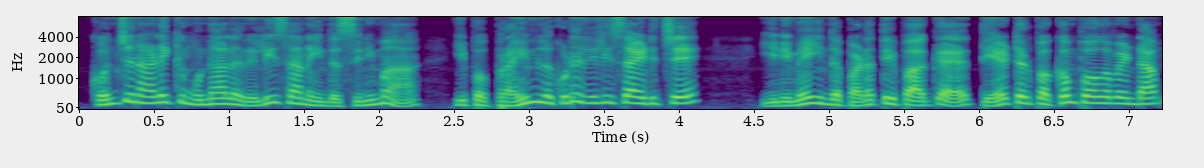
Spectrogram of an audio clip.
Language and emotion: Tamil, surprised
